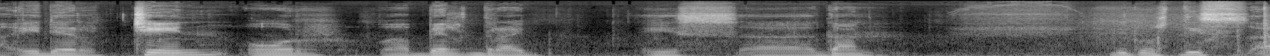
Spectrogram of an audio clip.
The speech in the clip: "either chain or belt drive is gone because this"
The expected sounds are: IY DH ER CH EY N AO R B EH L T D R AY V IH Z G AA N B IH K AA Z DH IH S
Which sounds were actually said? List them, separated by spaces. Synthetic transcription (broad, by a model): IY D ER CH EY N AO R B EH L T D R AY B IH S G AA N B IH K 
